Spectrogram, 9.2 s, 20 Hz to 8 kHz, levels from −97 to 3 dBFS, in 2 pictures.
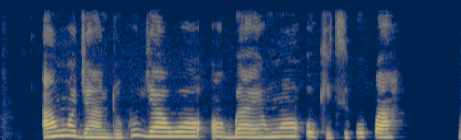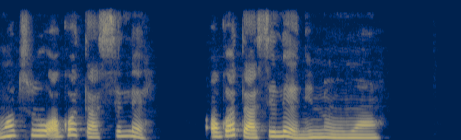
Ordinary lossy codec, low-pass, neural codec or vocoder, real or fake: none; 7.2 kHz; none; real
